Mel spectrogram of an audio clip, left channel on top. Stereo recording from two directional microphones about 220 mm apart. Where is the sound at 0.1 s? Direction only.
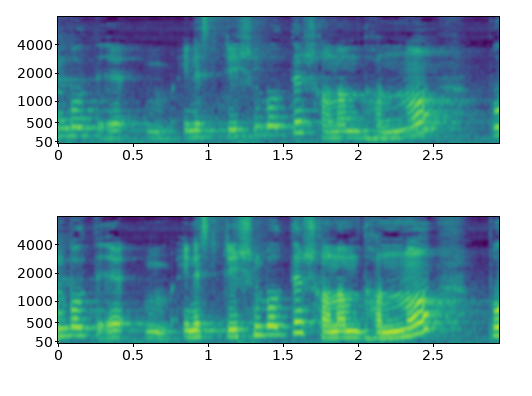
45° right (ahead or behind).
